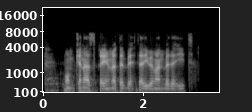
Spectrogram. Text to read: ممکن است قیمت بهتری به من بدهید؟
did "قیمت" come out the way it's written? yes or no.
yes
